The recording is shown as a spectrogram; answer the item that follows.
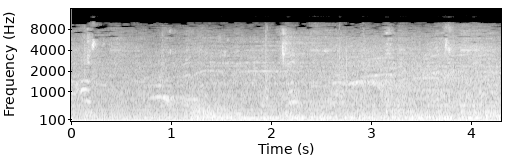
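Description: Steady arena crowd noise during a live basketball game, with the ball bouncing on the hardwood court and a few brief sharp high sounds.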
